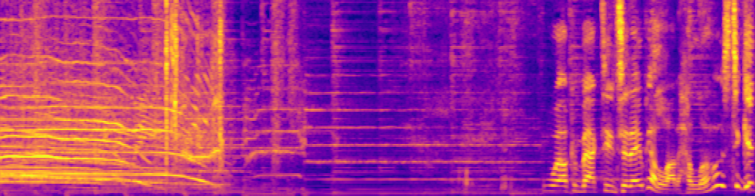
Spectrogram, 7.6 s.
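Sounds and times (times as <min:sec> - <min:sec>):
outdoor crowd cheering and whooping: 0:00.0 - 0:03.1
speech: 0:05.6 - 0:07.5.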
